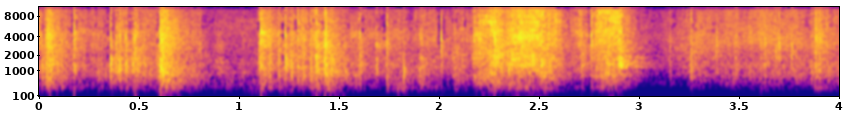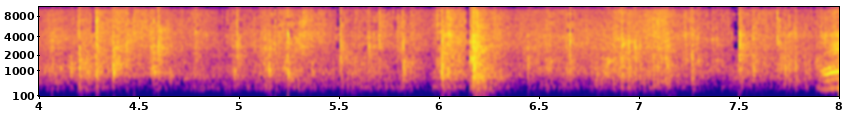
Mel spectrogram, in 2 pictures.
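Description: Padded paper mailer envelope crinkling and tearing as children's hands pull it open: irregular rustling with short rips.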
